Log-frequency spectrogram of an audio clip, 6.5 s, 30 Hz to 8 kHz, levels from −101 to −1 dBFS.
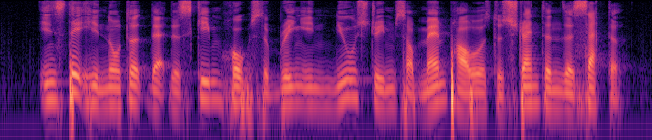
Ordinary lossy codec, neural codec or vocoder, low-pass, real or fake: none; none; none; real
